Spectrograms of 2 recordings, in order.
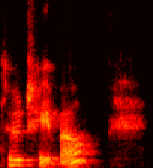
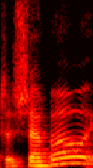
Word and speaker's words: Docebo: Joining me today, we have Maija Mickols, AI Product Manager at Docebo, and Josh Penzell, Head of Custom AI Solutions here at ELB Learning.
